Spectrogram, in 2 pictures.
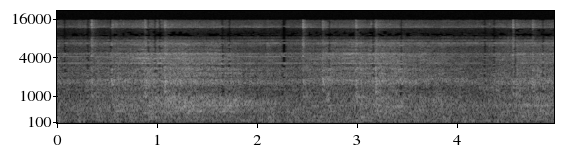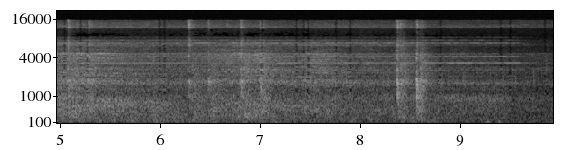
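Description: Electric multiple-unit passenger train rolling past: a steady rumble of wheels on rail that fades as the last car goes by. Two sharp clacks come near the end.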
